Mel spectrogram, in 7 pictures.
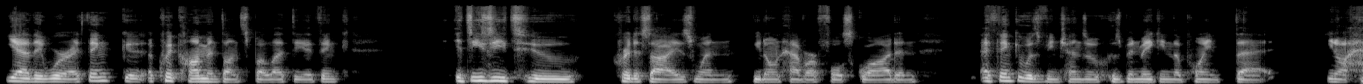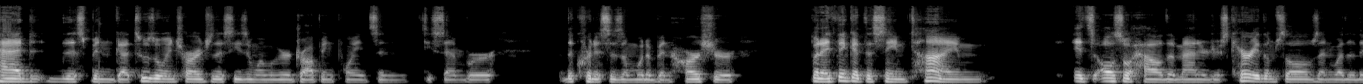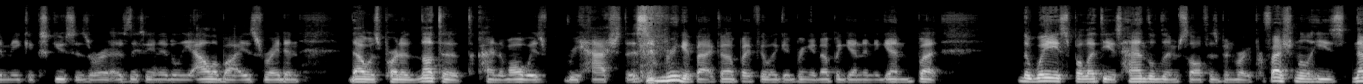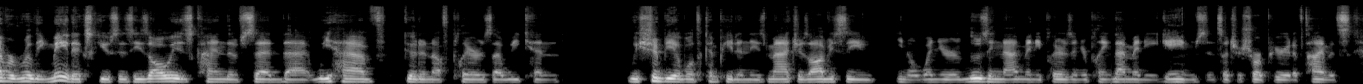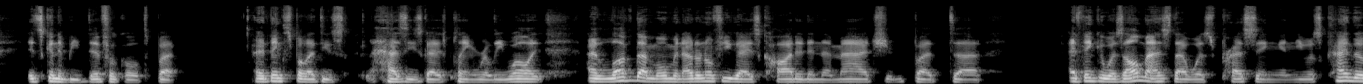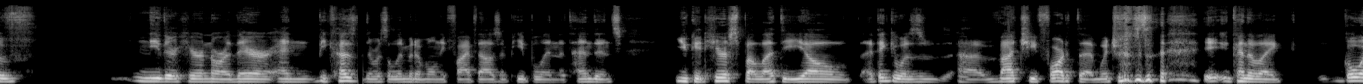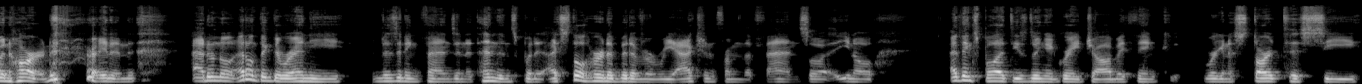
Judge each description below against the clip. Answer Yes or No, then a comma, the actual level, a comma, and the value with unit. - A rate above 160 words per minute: Yes, average, 190 wpm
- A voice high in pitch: No, low, 125 Hz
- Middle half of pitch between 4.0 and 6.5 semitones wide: No, average, 3.5 semitones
